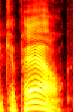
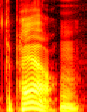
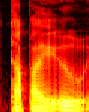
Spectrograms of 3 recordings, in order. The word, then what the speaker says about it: Tapau: Every time he got the ball, I'd say Kapow because it was Tapau. He actually had Kapow number plates. Yeah, I know. That's his whole brand. Yeah. But then his correct pronunciation is Tapau, is it? Tapau. Yeah, Tapau, which he prefers to go to by now.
